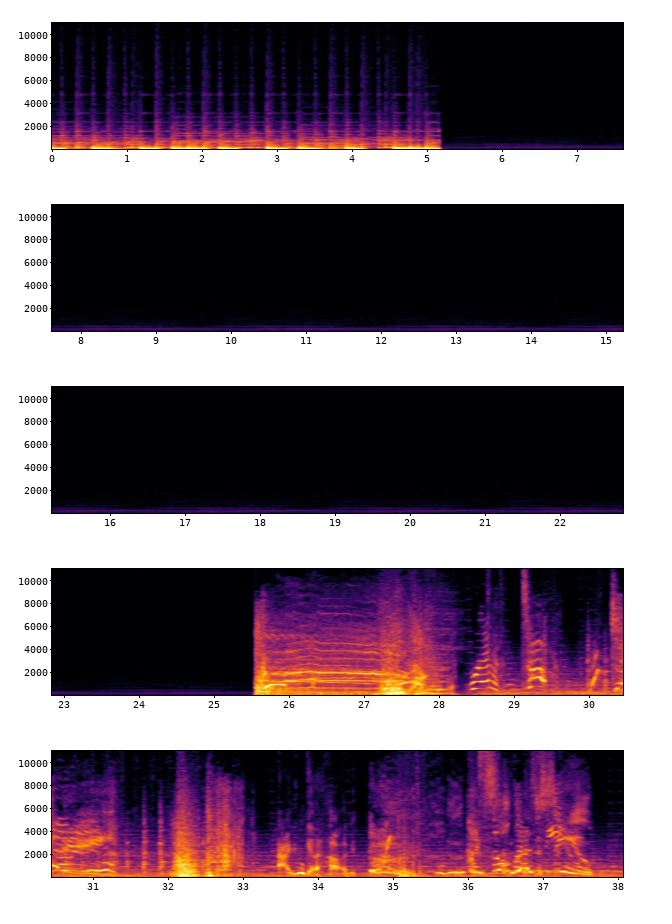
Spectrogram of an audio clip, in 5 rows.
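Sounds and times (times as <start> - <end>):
faint electrical mains hum: 0.0 - 27.2.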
